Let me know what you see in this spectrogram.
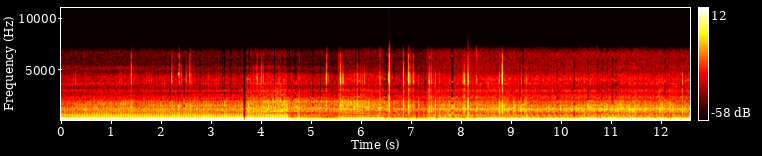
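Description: Yamaha Star Stryker's V-twin engine running at low speed while the bike rolls through a parking lot. It is steady at first; about four and a half seconds in the pitch drops and it settles into a slower, uneven pulsing beat.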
